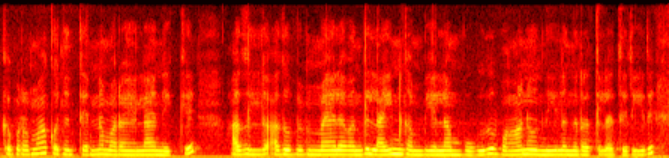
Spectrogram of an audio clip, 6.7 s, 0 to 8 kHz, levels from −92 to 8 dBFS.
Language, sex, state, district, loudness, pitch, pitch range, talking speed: Tamil, female, Tamil Nadu, Kanyakumari, -15 LUFS, 205 Hz, 200-220 Hz, 160 wpm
